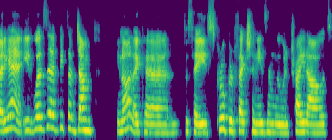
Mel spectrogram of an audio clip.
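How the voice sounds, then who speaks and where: At a fairly slow pace, a woman with an Italian accent speaks in a fairly high, bright, sharp tone with ordinary pitch variation against a quiet background. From Italy. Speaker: video podcast co-host. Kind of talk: casual conversation.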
